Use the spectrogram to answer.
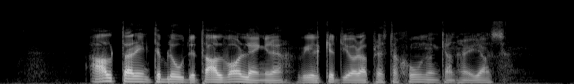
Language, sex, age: Swedish, male, 44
